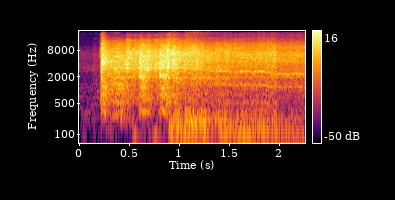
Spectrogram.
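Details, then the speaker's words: Triumph Daytona 955i project bike: starter spins the engine briskly and steadily but it never catches, cranking without firing because the fuel injectors were not plugged in. "Forgot to connect the injectors. >> Oh, my soul. >> Never [ __ ] plugged them in. All right. So, of course, it's not going to start"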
